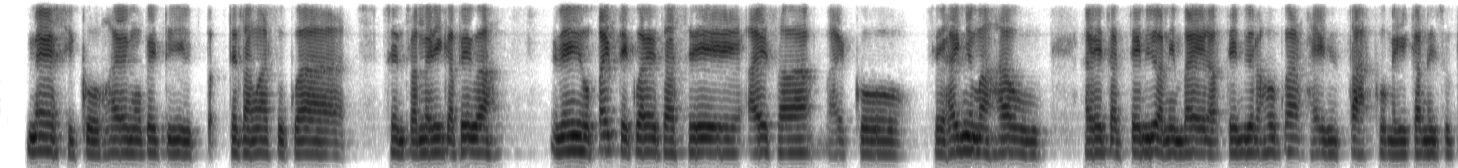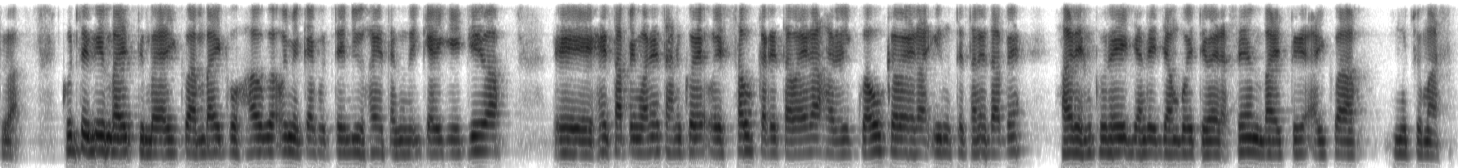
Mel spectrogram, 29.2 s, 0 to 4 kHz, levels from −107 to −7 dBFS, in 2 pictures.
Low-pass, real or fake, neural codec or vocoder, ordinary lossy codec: 3.6 kHz; fake; vocoder, 44.1 kHz, 128 mel bands every 256 samples, BigVGAN v2; none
